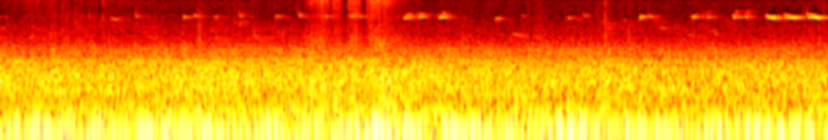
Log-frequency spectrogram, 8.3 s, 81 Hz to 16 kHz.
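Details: A Goldcrest calls in Tivoli landscape park, Ljubljana, on 23 November 2022: very high, thin, short 'see' notes, singly and in quick little runs, over a steady low rumble of distant traffic.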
